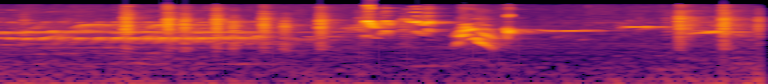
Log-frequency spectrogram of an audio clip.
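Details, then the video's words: Tail-flicking white-rumped shama in a recording for stirring other shamas to sing; held whistled tones, then a tumbling burst of squeaky chatter and a thin final whistle, with sharp clicks. "chòe lửa tạch đập đuôi sàn cầu dùng kích lửa cho chòe lửa lên lửa cực nhanh hót.Chòe Lửa đánh đuôi"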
